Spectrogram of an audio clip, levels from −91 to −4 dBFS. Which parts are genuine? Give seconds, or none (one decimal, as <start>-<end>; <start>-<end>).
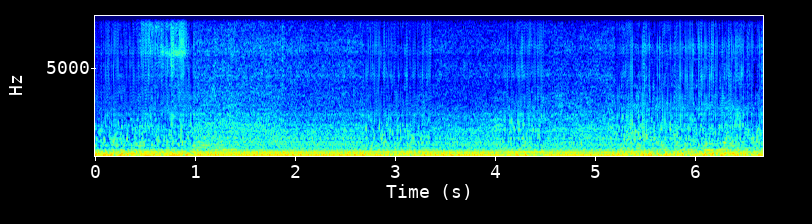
1.0-2.7; 3.4-4.1; 4.5-5.2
